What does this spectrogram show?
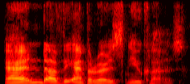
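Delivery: ordinary delivery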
